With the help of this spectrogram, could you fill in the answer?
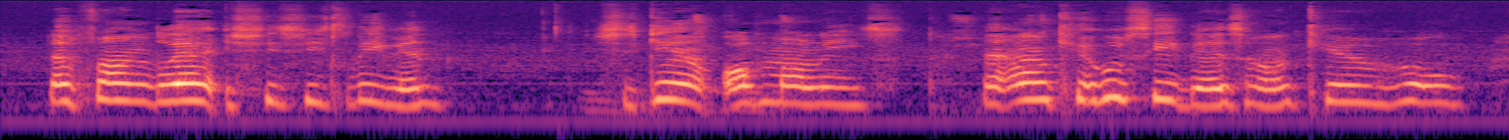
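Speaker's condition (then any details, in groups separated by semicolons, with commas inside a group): Speech impairment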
